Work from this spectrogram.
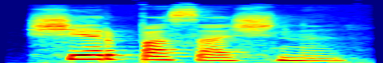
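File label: "серпасасьны", Komi, female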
